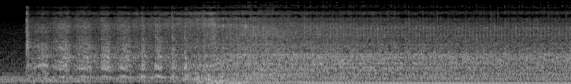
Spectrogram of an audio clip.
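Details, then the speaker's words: TATA 2.2 diesel that was hard-starting and knocking, after rebuild (cylinder 2 bored with new piston, head skimmed, valves ground, new gasket, bearings, water pump): short crank, fires at once, settles to a steady even idle. Starts easily and runs smoothly; an alternator bearing noise was noted afterward. "เครื่องเดินนิ่งนะฮะติดง่าย"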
